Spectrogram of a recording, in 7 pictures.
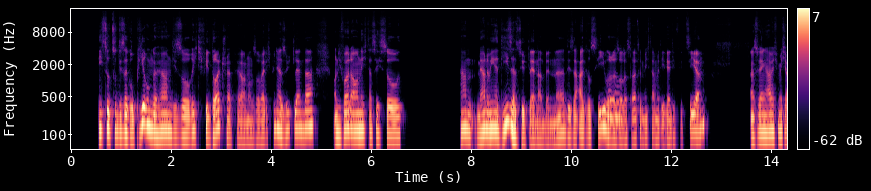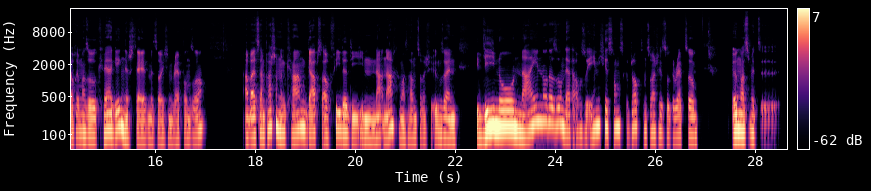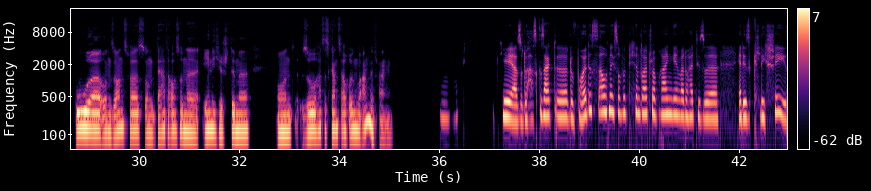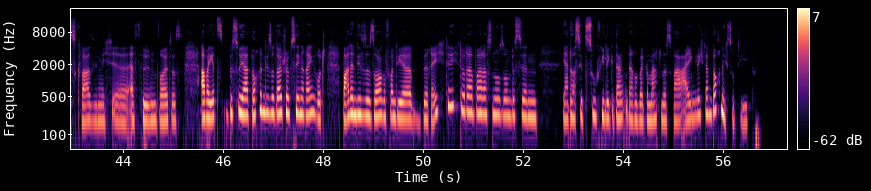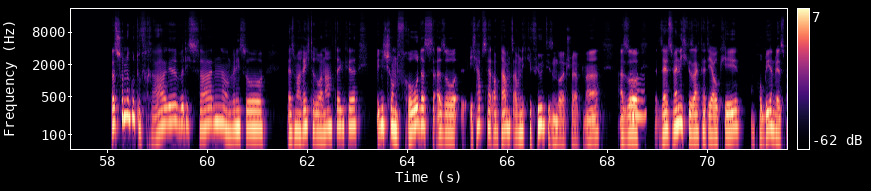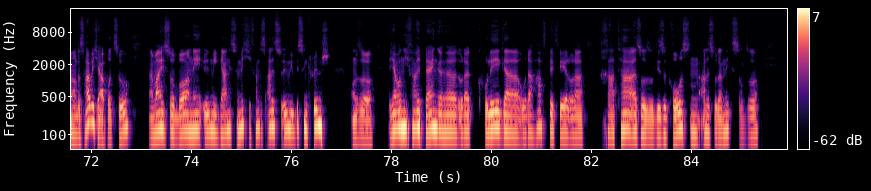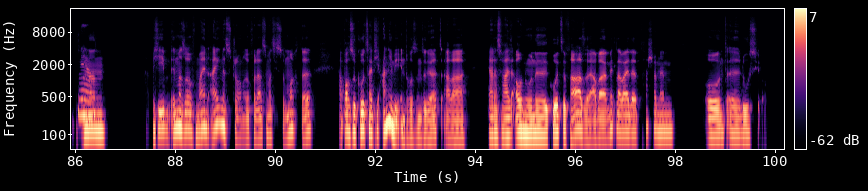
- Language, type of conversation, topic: German, podcast, Welche Musik hat deine Jugend geprägt?
- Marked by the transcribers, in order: stressed: "dieser"; in English: "gedropped"; stressed: "wolltest"; stressed: "zu"; in English: "deep?"; other background noise; stressed: "wenn"; in English: "cringe"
